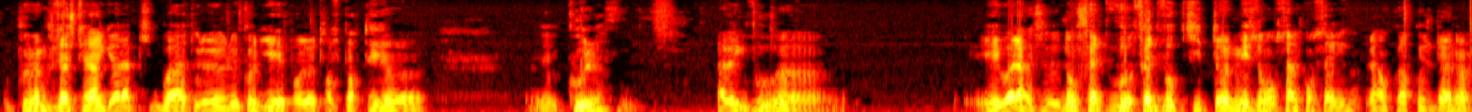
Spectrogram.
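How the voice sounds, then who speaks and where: A fairly low-voiced man rambles to camera, unscripted and hesitant, filling pauses as he goes. He sounds only just awake, with a dark, mellow tone. The home recording is dull and lo-fi. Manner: rambling, hesitant, many fillers. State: just woken up. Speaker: vlogger. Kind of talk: unscripted casual talk to camera.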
